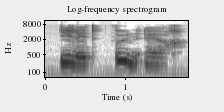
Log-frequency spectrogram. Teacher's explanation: Il est une heure. So I'm saying the T here because the next word starts with a vowel. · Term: liaison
